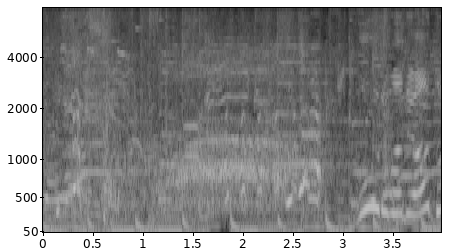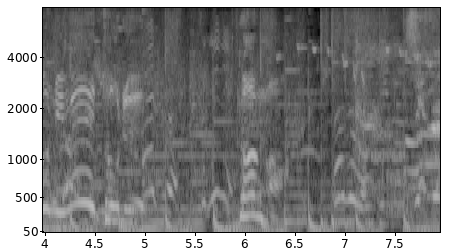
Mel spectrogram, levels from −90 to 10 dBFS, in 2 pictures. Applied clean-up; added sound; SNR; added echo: none; Bird; 18 dB; none.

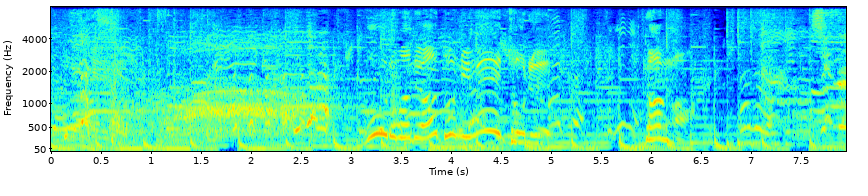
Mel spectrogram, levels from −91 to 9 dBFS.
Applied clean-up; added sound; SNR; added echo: none; none; none; none.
